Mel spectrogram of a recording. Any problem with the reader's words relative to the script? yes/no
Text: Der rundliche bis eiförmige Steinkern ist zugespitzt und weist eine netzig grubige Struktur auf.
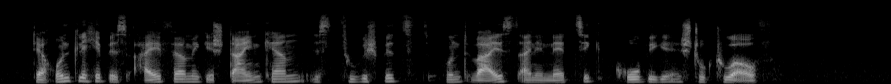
no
